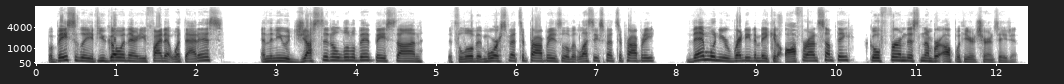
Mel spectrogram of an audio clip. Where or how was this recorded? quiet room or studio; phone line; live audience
live audience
